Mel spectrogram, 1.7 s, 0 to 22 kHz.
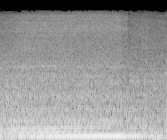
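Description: Turbocharged car engine with twin 1.9 turbos revs up and pulls hard under boost, a loud steady low drone rising in pitch close by, with someone talking over it.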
